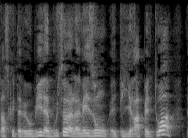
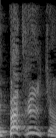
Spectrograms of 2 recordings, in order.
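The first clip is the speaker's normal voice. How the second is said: shrill high call of his name; yelling a name; 10 semitones higher than usual. Acted. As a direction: call him out angrily from afar. Wife yells at husband.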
